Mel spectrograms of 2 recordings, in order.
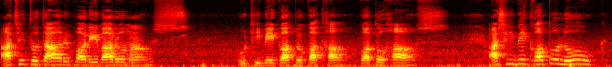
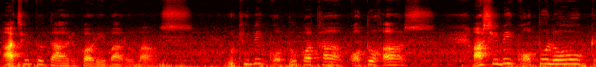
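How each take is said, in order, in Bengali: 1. অনুভূতি বদলে আরও জোরে আবৃত্তি করা হচ্ছে। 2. নরমভাবে, সুর ধীরে ধীরে ওপরে উঠিয়ে আবৃত্তি করা হচ্ছে। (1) "এই ভলিউম বৃদ্ধি এবং এই যে অনুভবের তার পরিবর্তন" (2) "স্কেলটা অনেকটাই উঠছে কিন্তু ওই ভঙ্গির মধ্য দিয়ে উঠছে"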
